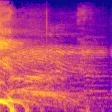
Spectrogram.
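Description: A crowd at a religious gathering answers the Naara-e-Haidari slogan with a loud shout in unison. The shout starts strong, falls in pitch and dies away into a softer, sustained crowd murmur.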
